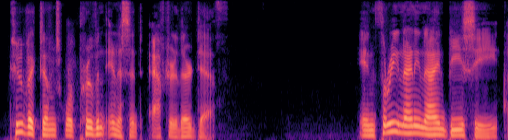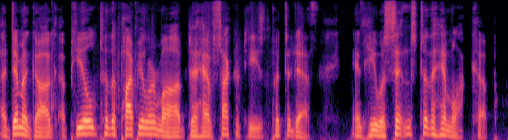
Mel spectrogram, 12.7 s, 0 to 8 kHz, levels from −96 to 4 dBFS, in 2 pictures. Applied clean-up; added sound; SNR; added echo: neural mask model Resemble Enhance denoiser.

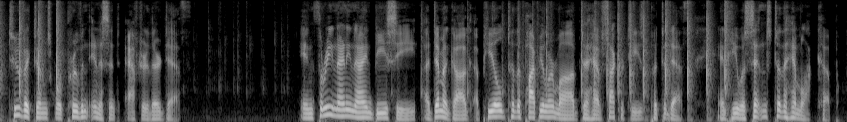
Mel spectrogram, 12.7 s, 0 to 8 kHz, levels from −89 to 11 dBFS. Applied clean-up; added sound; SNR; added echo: none; Computer keyboard; 16 dB; none.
